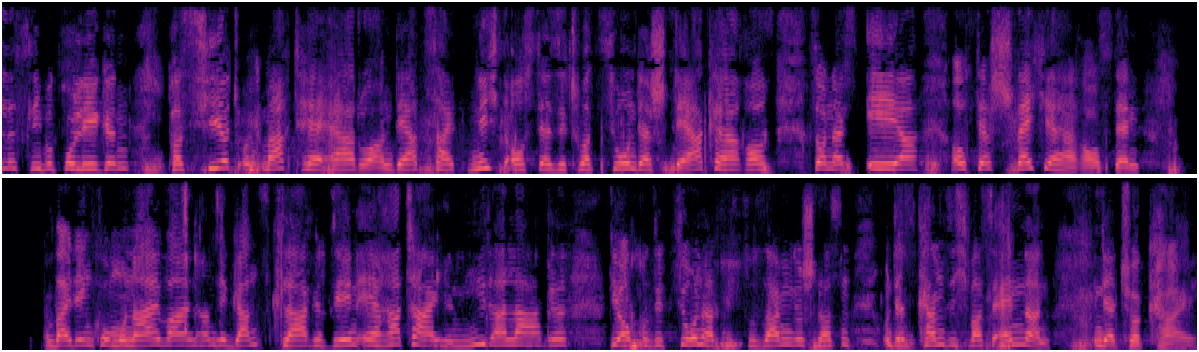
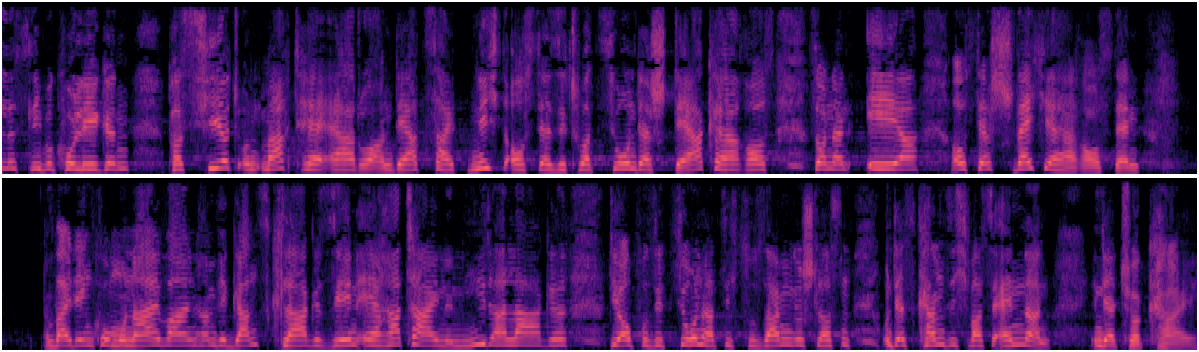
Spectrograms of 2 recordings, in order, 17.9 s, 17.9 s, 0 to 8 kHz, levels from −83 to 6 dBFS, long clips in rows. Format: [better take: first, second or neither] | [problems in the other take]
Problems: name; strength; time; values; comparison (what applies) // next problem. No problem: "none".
second | noise reduction (neural mask model Resemble Enhance denoiser)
